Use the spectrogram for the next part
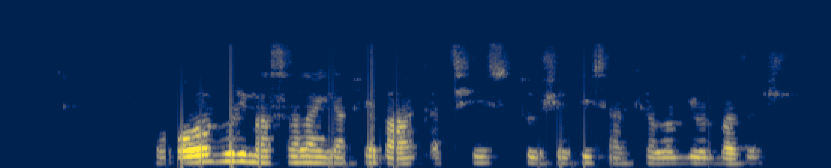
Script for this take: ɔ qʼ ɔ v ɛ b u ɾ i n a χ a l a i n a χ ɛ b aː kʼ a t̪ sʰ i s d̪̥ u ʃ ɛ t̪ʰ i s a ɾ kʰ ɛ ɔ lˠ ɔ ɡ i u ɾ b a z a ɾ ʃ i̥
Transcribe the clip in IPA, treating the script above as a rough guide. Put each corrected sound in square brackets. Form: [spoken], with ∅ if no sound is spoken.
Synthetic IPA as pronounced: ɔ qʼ ɔ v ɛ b u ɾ i [m] a [s] a l a i n a χ ɛ b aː kʼ a t̪ sʰ i s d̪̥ u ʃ ɛ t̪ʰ i s a ɾ kʰ ɛ ɔ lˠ ɔ ɡ i u ɾ b a z a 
